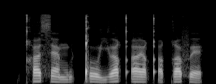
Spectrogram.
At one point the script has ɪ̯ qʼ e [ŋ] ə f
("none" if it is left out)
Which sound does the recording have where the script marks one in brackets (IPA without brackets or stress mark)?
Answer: q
